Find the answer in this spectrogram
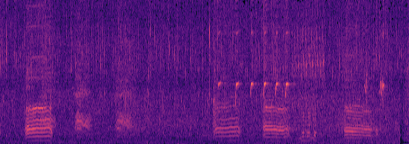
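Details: Snowy egret calling: a series of harsh, nasal, harmonic-rich squawks, each about half a second long, given in irregular bursts with short gaps, over a faint background hiss.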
